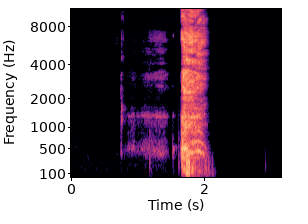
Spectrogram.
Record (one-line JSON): {"cough_length": "3.2 s", "cough_amplitude": 27082, "cough_signal_mean_std_ratio": 0.26, "survey_phase": "beta (2021-08-13 to 2022-03-07)", "age": "18-44", "gender": "Male", "wearing_mask": "No", "symptom_runny_or_blocked_nose": true, "symptom_headache": true, "smoker_status": "Never smoked", "respiratory_condition_asthma": false, "respiratory_condition_other": false, "recruitment_source": "Test and Trace", "submission_delay": "2 days", "covid_test_result": "Positive", "covid_test_method": "RT-qPCR", "covid_ct_value": 21.9, "covid_ct_gene": "N gene"}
